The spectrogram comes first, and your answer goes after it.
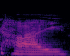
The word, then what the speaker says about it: high: example is the word high again the g at the end of the word are you getting confused but the sound is not an F sound this time it is silent g h so sometimes GH place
